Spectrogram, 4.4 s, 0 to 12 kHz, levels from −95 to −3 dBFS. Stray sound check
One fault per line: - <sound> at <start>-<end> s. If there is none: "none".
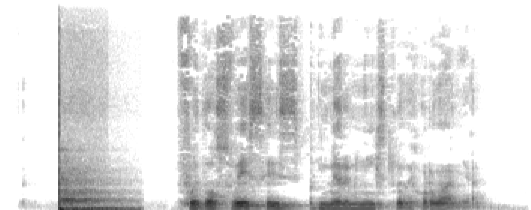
- thud at 0.5-1.2 s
